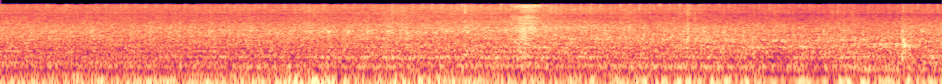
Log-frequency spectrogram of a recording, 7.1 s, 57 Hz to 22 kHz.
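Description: Honda Accord's 2.4-litre four-cylinder engine idling steadily, heard from outside the car, with a low rumble of wind on the microphone. A single brief click about four seconds in.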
